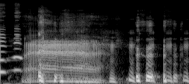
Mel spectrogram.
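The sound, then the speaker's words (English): A little novelty horn sound effect: one nasal, buzzy held tone lasting close to a second, followed by several shorter choppy blasts. “The little horn gimmick.”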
